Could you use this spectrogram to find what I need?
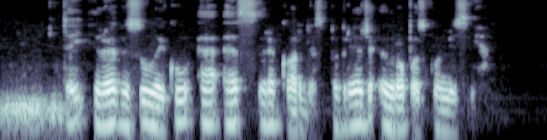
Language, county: Lithuanian, Vilnius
